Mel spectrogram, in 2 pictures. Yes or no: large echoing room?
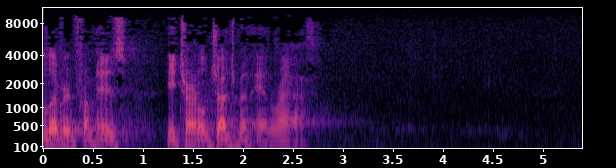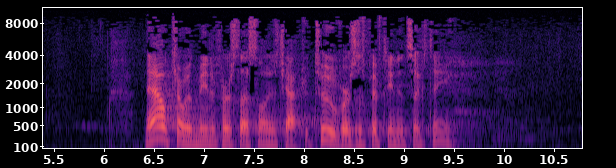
yes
